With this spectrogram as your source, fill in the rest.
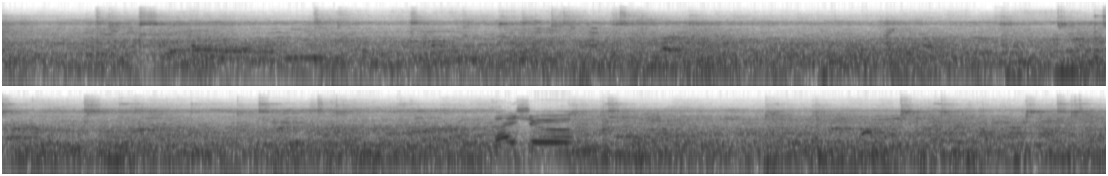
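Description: Electronic music plays from machines.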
